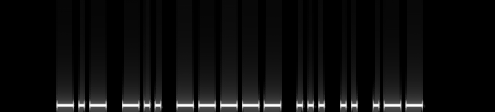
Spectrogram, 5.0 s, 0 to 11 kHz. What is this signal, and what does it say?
Morse code, heard as a keyed tone, about 22 wpm, 700 Hz. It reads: KD0SIW
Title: USA Call Signs - 6 Characters - Repeated 2x - 22wpm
